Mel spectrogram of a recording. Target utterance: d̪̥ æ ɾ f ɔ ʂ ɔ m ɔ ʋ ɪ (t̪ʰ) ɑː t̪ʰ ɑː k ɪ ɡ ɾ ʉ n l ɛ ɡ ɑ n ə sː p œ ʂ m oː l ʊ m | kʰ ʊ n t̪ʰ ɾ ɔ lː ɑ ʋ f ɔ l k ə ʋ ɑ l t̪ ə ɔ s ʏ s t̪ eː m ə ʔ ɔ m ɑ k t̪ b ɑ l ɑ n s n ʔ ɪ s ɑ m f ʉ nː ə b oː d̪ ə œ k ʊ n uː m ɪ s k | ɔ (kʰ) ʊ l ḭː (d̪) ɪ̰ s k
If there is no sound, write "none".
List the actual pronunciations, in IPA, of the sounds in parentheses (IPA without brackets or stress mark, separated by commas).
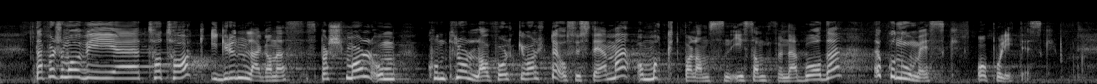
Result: t̪ʰ, pʰ, t̪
